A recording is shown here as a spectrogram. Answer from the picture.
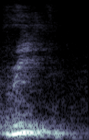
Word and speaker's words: breathe: 그 발음도 달라요. 얘는 breath, 얘는 숨. 얘는 숨을 쉬다.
